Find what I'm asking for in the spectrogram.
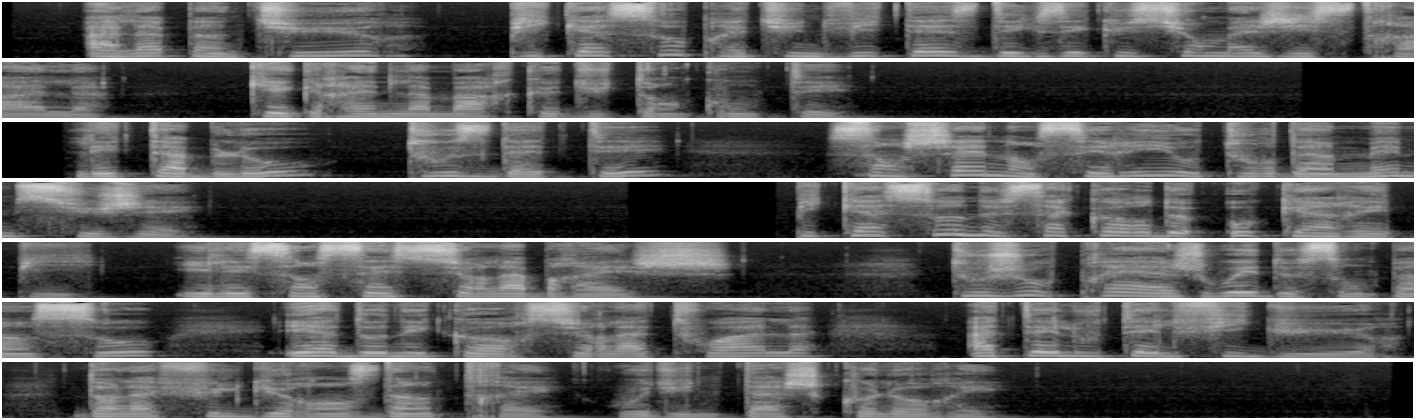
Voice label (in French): Audio guide; Musée Picasso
